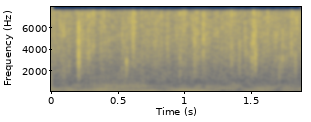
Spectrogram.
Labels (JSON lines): {"label": "biophony, midshipman", "recorder": "SoundTrap 500"}
{"label": "biophony, croak", "recorder": "SoundTrap 500"}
